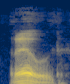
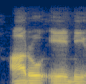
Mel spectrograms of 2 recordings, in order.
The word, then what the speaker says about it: road: sounds in the language we have often heard people pronouncing ro ad Road but it is a wrong pronunciation ro ad is not rolled it is Road Road is ro D we have but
